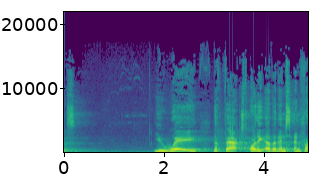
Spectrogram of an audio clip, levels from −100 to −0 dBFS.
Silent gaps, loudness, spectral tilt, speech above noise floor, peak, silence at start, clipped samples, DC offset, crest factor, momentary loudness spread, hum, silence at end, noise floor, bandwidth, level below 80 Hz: none; -14 LUFS; -5.5 dB/octave; 35 dB; 0 dBFS; 0 s; under 0.1%; under 0.1%; 16 dB; 13 LU; none; 0 s; -49 dBFS; 15 kHz; -52 dBFS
